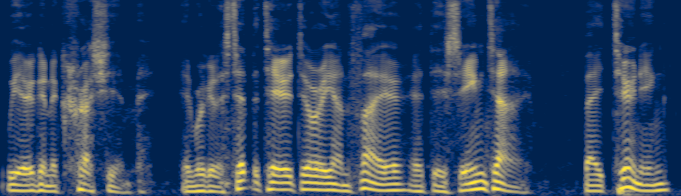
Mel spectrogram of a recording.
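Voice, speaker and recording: Guy doing a cussing old wrestling promoter, real deep, slow and bossy. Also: fairly bright tone, no room sound, clean studio sound. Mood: scheming. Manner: blustering, swears heavily. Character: gruff aging male wrestling promoter, profane and domineering. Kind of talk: audio drama acting.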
